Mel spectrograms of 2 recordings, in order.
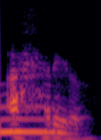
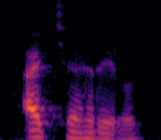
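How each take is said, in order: First: A plain h sound follows the first vowel. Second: A plain k sound follows the first vowel. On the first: "memanggil nama saya ada C-nya hilang" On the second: "C-nya nggak hilang, H-nya hilang"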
